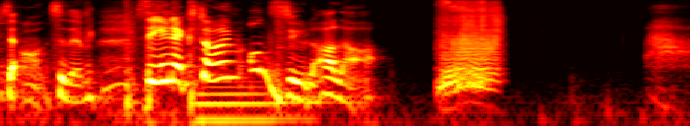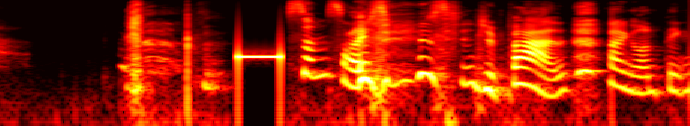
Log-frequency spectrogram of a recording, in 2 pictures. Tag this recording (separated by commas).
people farting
